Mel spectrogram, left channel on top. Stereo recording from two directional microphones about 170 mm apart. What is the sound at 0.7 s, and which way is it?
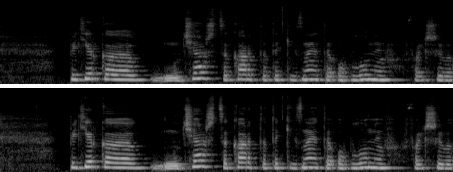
Speech, 25° right (ahead or behind).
